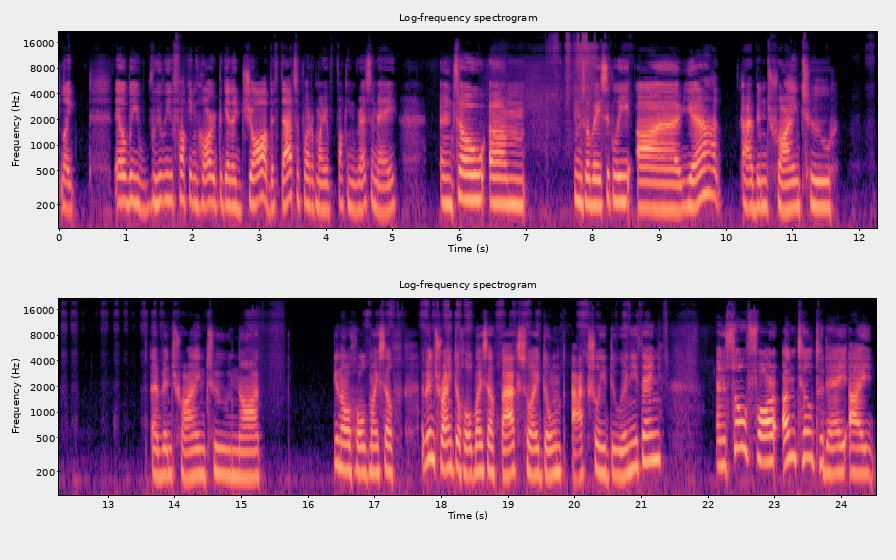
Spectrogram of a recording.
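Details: Male speaker under legal guardianship who self-reports stuttering a lot: real stuttering.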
